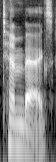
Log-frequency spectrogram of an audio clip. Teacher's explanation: The N sound made with the tongue near the front changes to an M sound made with the lips because the next sound the is also made of the lips. · This is when a sound changes to become more like a neighboring sound, makes the transition smoother for the speaker, like 10 bags, say it quickly, often sound like 10 bags. The N sound, made with the tongue near the front, changes to an M sound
